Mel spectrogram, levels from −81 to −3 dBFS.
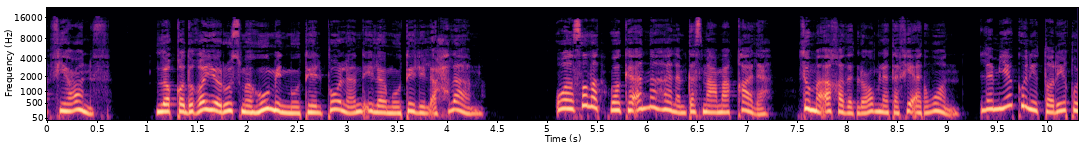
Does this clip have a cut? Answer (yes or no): yes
